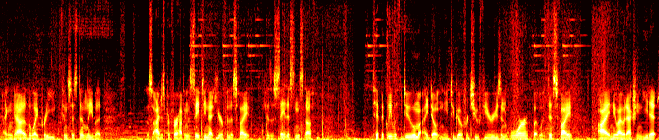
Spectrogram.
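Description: A man's voice: on the low side, a little fast. Stuffy-nosed man narrating mobile game fights. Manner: relaxed, rambling, self-correcting. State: stuffy nose. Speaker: gaming channel host. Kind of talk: casual gameplay commentary. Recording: voice-over with loud game music behind.

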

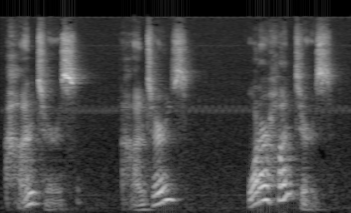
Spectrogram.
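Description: Casting: man to play a naive young lion for a storybook, friendly and questioning, voice lifted high. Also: wildly swooping pitch, slow, bright, forceful tone, exaggerated voice. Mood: puzzled, curious. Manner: innocent, earnest, questioning.

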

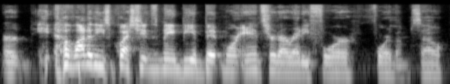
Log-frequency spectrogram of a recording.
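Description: A man's voice: on the high side, animated, moderate pace, no echo. A man in his thirties, a genealogist, chatting casually on a livestream from a small room at home, often thinking aloud with restarts and fillers. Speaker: genealogist streamer. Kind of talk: casual livestream chat reading questions.

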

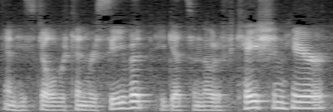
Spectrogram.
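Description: Man, mid-pitched, casual app demo, steady and unhurried, camera mic indoors. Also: slight background noise. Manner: plain, unhurried walkthrough with fillers. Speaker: app developer demonstrating his app. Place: indoors at a table of phones.

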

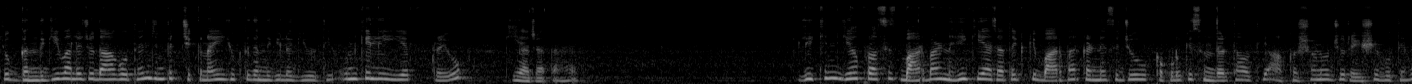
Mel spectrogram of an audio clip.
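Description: A woman teaching a home science lesson, explaining step by step in a steady, patient way while mixing in English terms. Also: on the high side, slight background noise. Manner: steady explanatory, repeats points in plain steps, mixes English terms. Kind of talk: explaining a textbook page as a lesson.

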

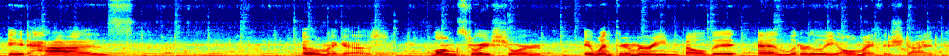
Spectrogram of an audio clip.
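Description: A woman's voice: fairly low pitch, slow, low-quality recording. A teenage girl talks into her phone's front camera with a stuffy, congested voice from a cold, and she sounds a little tired. She chats eagerly, with plenty of ums, while music plays behind her. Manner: chatty, excitable, frequent ums. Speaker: aquarium vlogger. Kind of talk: casual vlog chat. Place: bedroom and home at night, indoors. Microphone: phone front camera at arm's length.

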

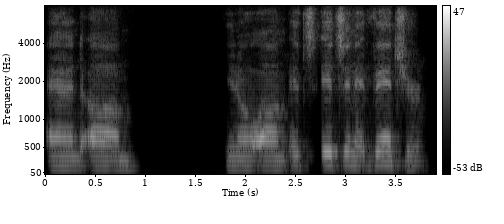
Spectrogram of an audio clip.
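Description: A middle-aged man with a notably high voice talks about his mission work, restarting his sentences often. The webcam audio is muffled and lo-fi. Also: slow pace, dark tone. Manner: devout, hesitant speech with many restarts. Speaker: missionary, orphanage founder. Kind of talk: interview on a video call. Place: home room, beside his wife. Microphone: video call webcam. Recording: muffled lo-fi video call audio.

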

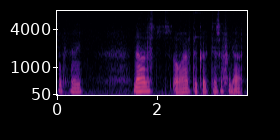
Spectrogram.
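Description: A man's voice: mid-range voice, steady tone, moderate pace, gravelly, husky. A male gamer with a stuffy nose from a cold, rambling through casual game commentary and often correcting himself. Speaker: gameplay channel host. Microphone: tablet microphone. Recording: tinny, phone-like tablet recording.

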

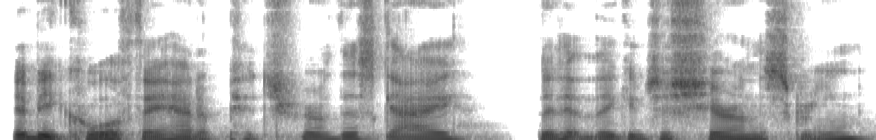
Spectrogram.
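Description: A man's voice: medium pitch, fairly quick, creaky, husky. A middle-aged man giving blunt, mocking commentary as he reacts to a game, in a sarcastic manner. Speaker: host reacting to a recorded roleplaying game.

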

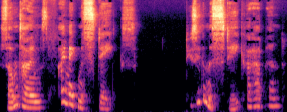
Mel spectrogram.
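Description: A woman's voice: fairly high pitch, big pitch swings, slow, dark tone. A woman in her thirties reading a picture book aloud to young children as a teacher, explaining simply and putting questions to her listeners.

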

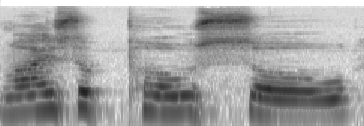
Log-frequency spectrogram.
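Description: A woman's voice: medium pitch, drawn-out words, warm tone. Woman putting on a grumpy, doleful storybook husband. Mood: mournful, dejected. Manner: growling, doleful. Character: grumpy, mournful middle-aged husband and father.

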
